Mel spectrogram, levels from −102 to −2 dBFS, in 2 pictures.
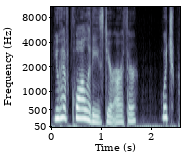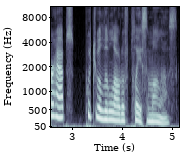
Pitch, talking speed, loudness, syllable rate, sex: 210 Hz, 185 wpm, -17 LUFS, 5.3 syllables/s, female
